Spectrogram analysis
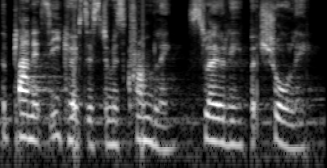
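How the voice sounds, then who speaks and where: An actress playing a guarded, no-nonsense female alien scientist in a video game, speaking in a measured, frank way. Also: low-pitched, fairly even intonation, a little hiss or hum, natural voice. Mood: grave. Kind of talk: video game dialogue acting. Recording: long reverb, music underneath.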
